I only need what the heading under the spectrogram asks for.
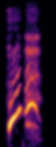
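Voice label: Vox Sur Japanese; Pansirone; kingsraid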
